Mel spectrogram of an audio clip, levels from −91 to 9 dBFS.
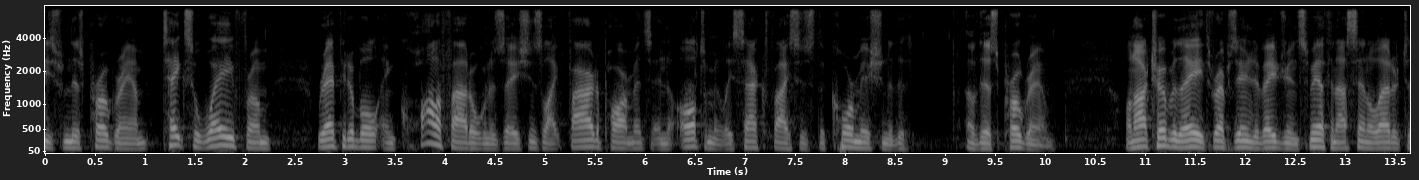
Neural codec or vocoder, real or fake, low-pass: none; real; 7.2 kHz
